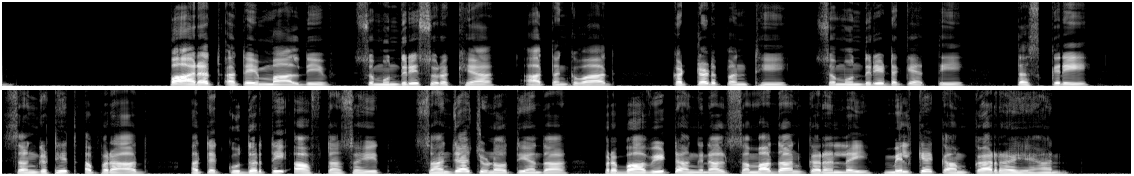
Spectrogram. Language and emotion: Punjabi, neutral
